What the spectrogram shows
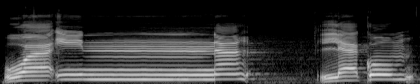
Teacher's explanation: نون پر غنہ ہے، ناک میں آواز پیدا کریں گے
